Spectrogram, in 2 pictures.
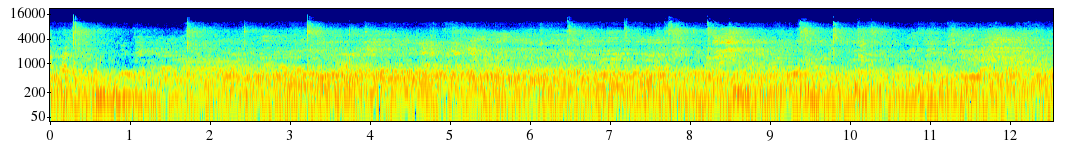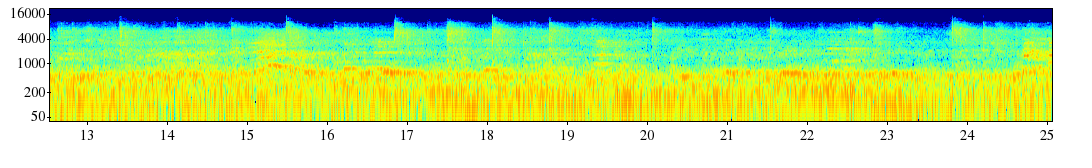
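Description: Rackets hit shuttlecocks with sharp pops in a large echoing hall.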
